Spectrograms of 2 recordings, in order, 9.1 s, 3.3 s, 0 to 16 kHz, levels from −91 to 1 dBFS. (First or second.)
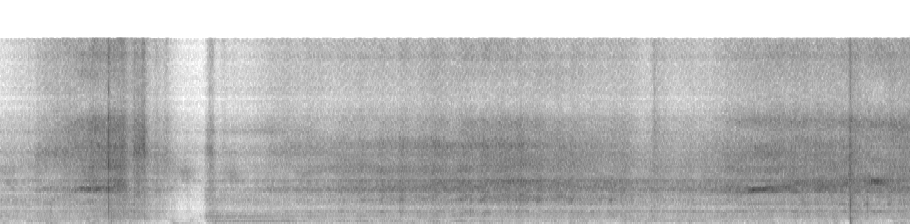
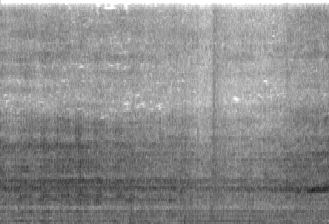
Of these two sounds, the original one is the second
